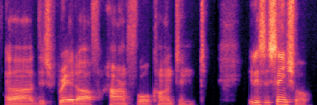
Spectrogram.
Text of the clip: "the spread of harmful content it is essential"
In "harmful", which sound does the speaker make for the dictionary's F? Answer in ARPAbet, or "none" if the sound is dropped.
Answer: F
